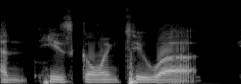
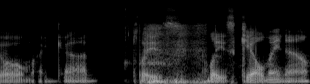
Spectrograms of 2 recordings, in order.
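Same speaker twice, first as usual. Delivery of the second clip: desperate, pleading, begging voice; 2 semitones lower, 9 dB quieter than usual. Voicing a knight who begs to be killed: knight begging to be killed. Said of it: "The knight is ... he is just like".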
